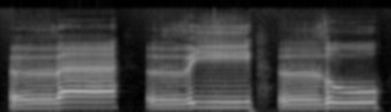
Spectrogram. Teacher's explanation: kedengaran ada suara ngalir Z tuh ya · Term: sifat mengalir suara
